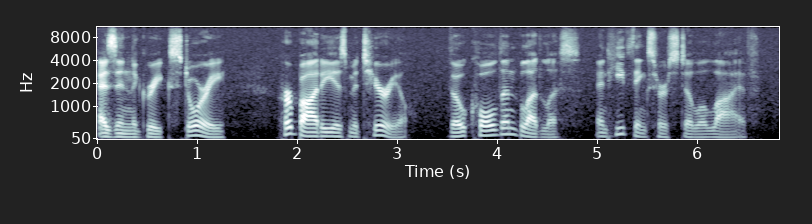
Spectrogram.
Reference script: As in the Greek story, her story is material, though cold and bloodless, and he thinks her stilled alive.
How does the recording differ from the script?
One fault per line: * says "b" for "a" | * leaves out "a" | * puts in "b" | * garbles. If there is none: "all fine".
* says "body" for "story"
* says "still" for "stilled"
